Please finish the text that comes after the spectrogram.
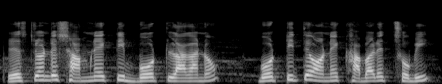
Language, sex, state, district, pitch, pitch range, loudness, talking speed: Bengali, male, West Bengal, Cooch Behar, 165 Hz, 155-190 Hz, -17 LUFS, 150 wpm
